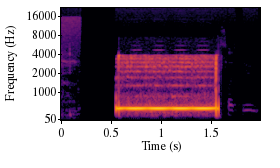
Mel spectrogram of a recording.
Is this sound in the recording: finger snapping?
no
